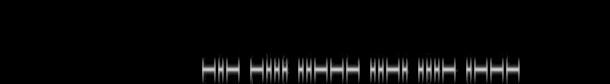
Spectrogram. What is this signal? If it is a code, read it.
Morse code, heard as a keyed tone, about 32 wpm, 700 Hz. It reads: KB2FVJ
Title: USA Call Signs - 6 Characters - Repeated 2x - 30wpm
